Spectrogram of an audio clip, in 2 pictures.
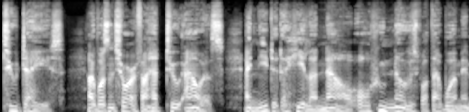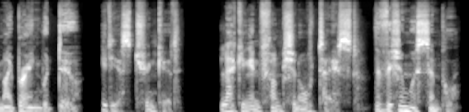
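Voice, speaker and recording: Low, husky, haughty adventurer. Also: male voice, measured pace, no echo, clean studio sound. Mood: haughty, wary. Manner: superior, clipped, dramatic. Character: haughty, self-assured adult male fantasy adventurer. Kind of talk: video game voice lines and narration.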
